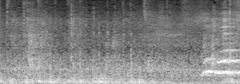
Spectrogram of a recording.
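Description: Computer keyboard being typed on: a run of quick, irregular key clicks.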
